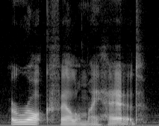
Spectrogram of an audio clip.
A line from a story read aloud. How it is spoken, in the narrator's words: he says slowly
